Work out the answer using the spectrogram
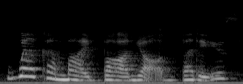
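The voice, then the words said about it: Poor attempt at British accent. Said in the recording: “No, that's not a good British accent.”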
